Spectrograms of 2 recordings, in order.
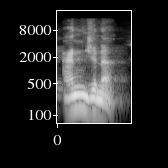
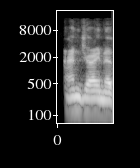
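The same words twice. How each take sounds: First: "angina" as AN-jin-uh; "angina" with a short i, AN-jin-uh; American pronunciation. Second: "angina" as an-JY-nuh; "angina" with the long i stressed, an-JY-nuh; British pronunciation. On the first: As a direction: say "angina" stressed on the first syllable. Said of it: "They have to say angina". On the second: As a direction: say "angina" rhyming with China. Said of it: "Americans can't say angina". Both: Shown as a demonstration.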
